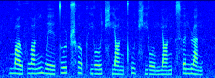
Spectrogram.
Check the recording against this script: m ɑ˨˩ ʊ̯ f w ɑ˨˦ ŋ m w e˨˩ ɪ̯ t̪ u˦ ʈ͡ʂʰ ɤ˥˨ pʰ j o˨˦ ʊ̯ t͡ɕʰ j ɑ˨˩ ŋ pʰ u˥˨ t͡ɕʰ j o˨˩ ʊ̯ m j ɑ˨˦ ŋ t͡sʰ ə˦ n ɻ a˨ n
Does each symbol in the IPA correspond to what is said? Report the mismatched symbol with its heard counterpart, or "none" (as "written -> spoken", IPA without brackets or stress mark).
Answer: none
